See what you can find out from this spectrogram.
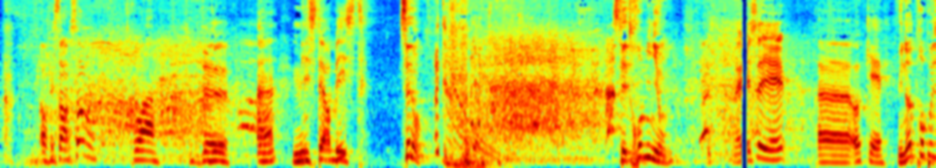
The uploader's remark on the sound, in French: Le public du théâtre. L'émission en public.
